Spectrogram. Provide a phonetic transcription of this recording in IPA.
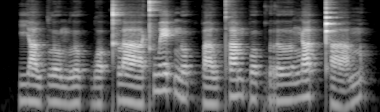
ja˨˩wplo˨˩mlo˨˩k̚bɔ˨˩ʔ kʰlaː˨˩kʰwe˥˩ʔ no˥˩k̚pa˧w pʰa˥˩mpo˦˥k̚rɤː˦˥ ŋa˦˥t̚pʰa˩˦m

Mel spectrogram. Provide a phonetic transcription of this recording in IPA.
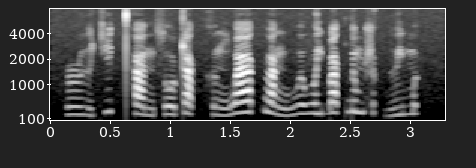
ɹɨ˨˩˨ə̯ci˦˥t̚ t̪ʰa˨˩nso˨˩˦ʈa˨˩k̚ xə˨˩˦ŋwaː˦˥k̚ va˨˩ŋvu˧ə̯və˧j ɓa˦˥k̚ ɗə˧˥mʂə˨˩k̚ɣɨ˧jmə˦˥k̚

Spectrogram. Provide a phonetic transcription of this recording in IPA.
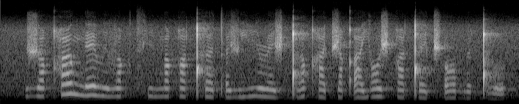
ʒoqʰo ŋɛβɪvɤqt͡sʰi ŋɔqɔǃʰɐtʼɐʒ jiɹɛʒ ɡ͡ǃoqʰɤt͡ʃɛqʼɤ jɔʒqɤǃɛ t͡ʃʼɔ bœɡ͡ǃo

